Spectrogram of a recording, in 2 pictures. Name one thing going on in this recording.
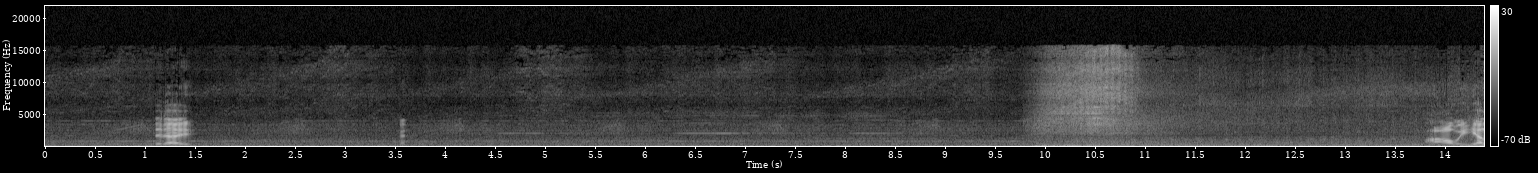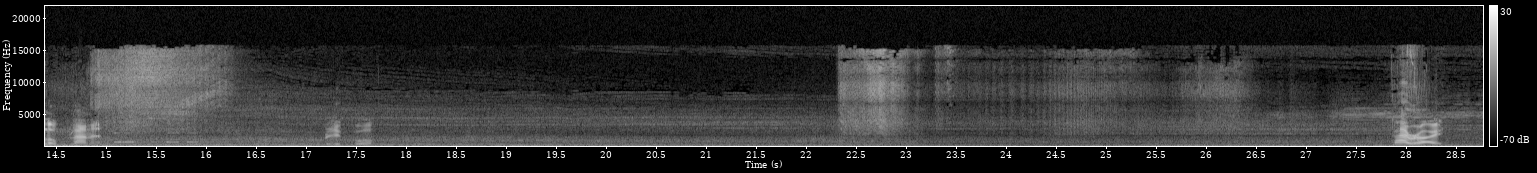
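A spaceship engine rumbles with a low, steady roar.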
